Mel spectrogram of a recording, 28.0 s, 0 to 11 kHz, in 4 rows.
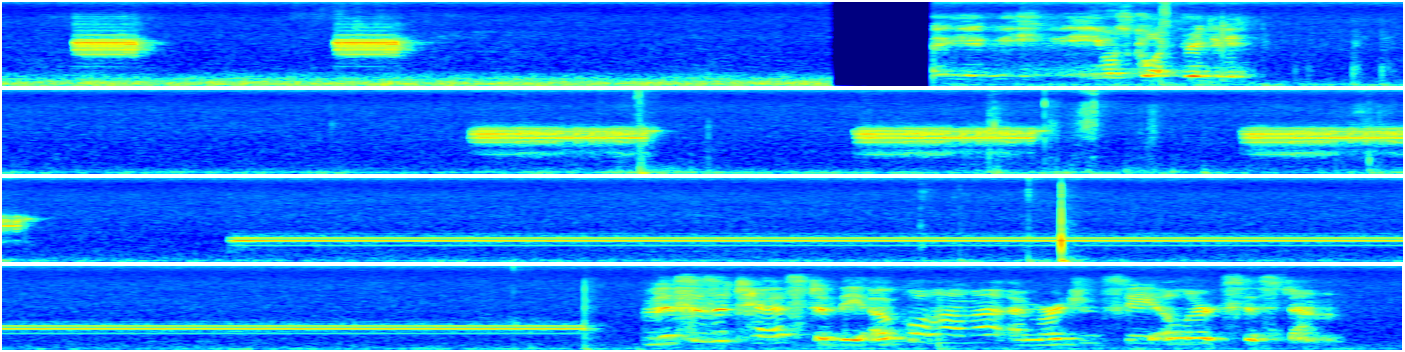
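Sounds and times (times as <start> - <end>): two-tone attention signal: 15.2 - 23.9.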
